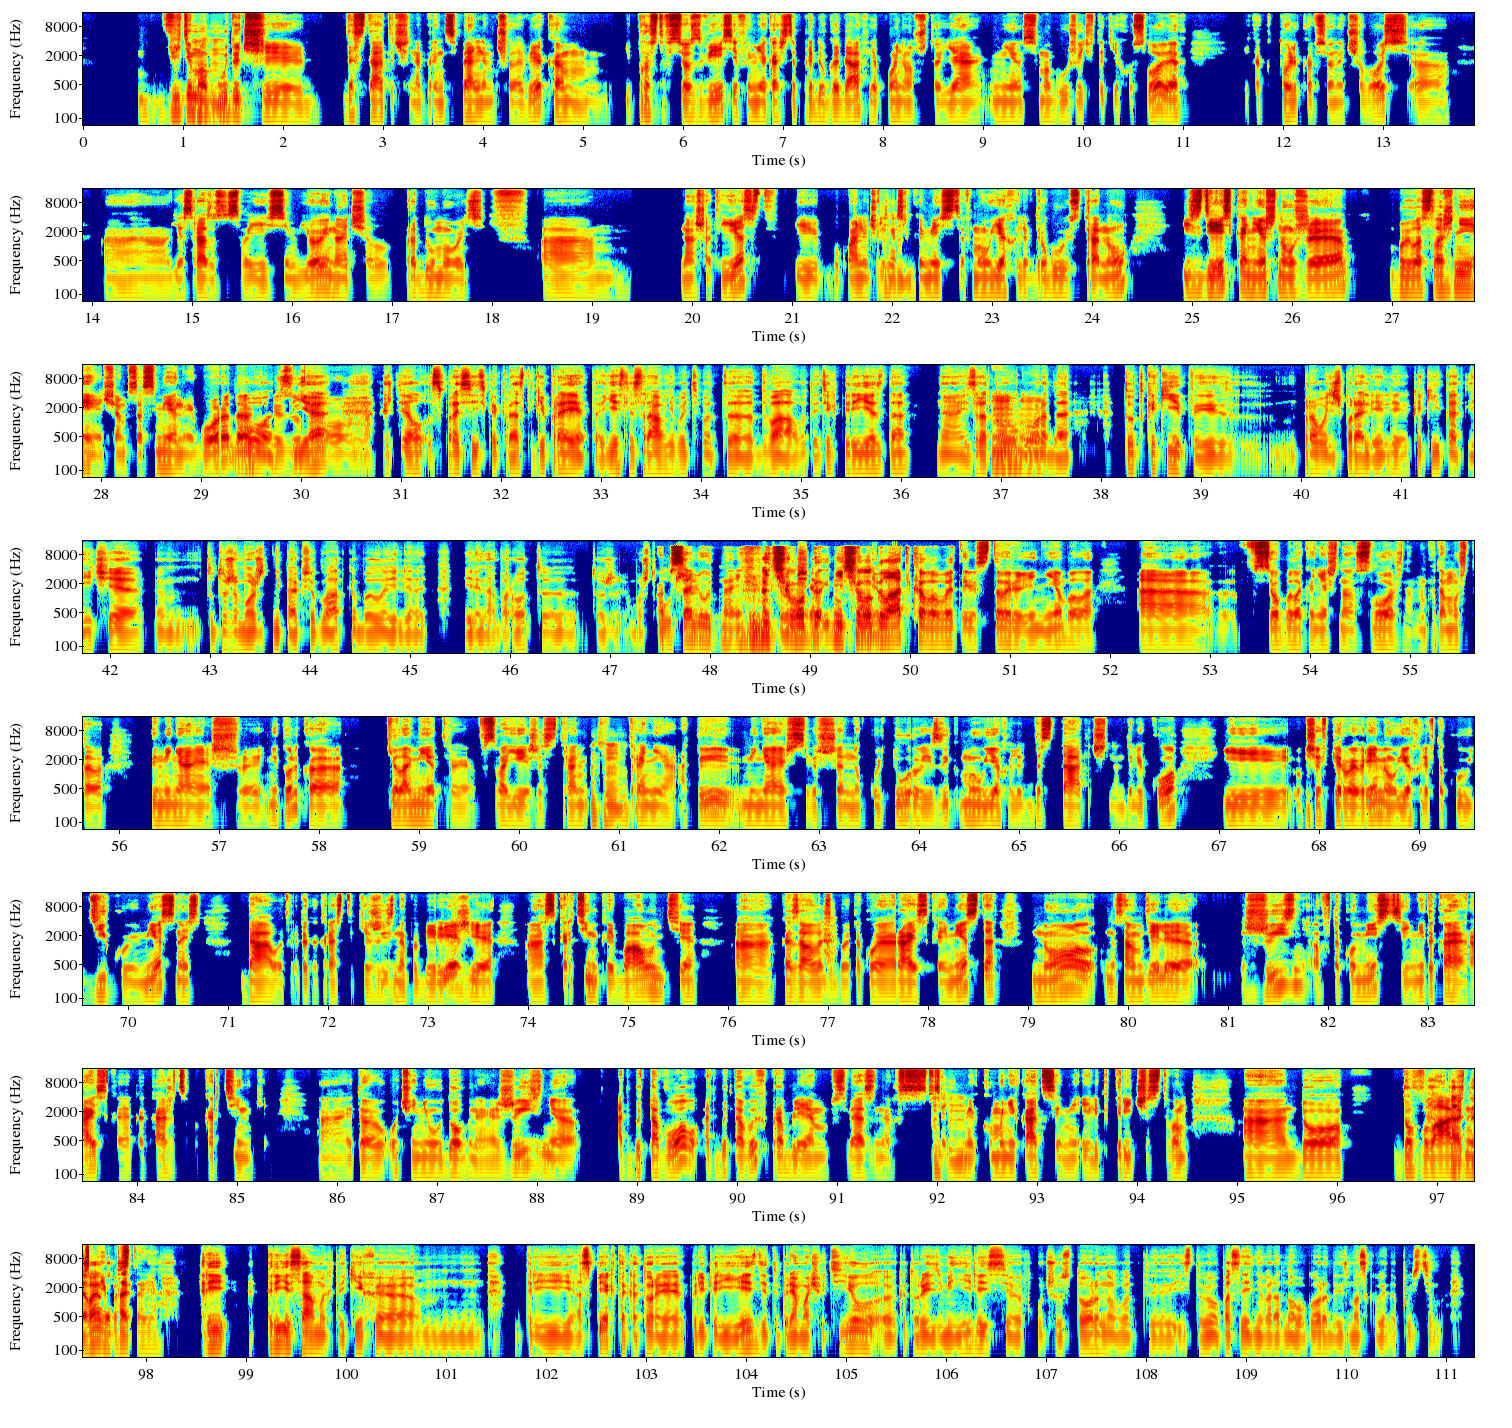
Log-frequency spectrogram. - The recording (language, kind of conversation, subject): Russian, podcast, Как вы приняли решение уехать из родного города?
- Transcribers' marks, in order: other background noise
